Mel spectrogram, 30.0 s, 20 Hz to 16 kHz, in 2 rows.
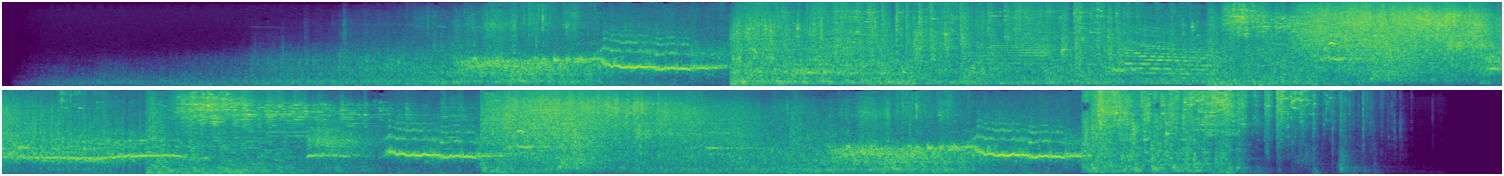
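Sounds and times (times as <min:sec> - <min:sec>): crunching and rattling debris: 0:02.7 - 0:29.2
tires skidding and squealing: 0:04.2 - 0:17.3, 0:17.9 - 0:21.1, 0:21.9 - 0:25.9
heavy crash impact: 0:07.2 - 0:24.8, 0:25.8 - 0:28.3.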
